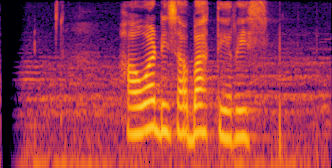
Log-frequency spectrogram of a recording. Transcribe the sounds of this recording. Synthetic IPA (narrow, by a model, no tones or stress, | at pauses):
hawadisabaht̪iɾis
